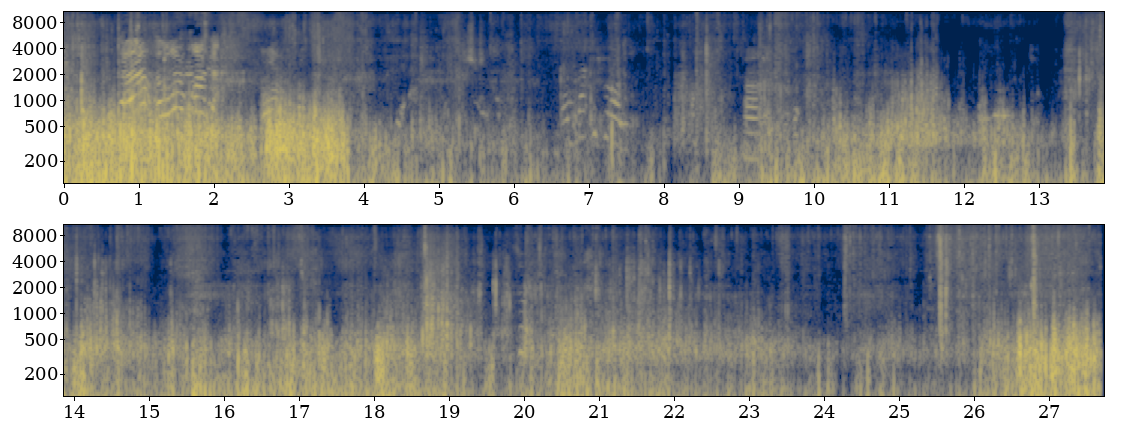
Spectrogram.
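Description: People talking, loudest in the first four seconds and then quieter and on and off, over a steady low rumble.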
